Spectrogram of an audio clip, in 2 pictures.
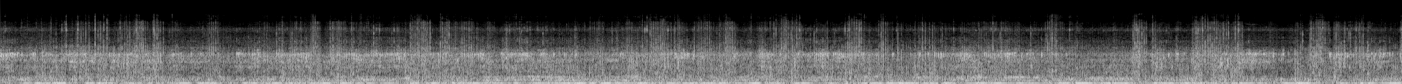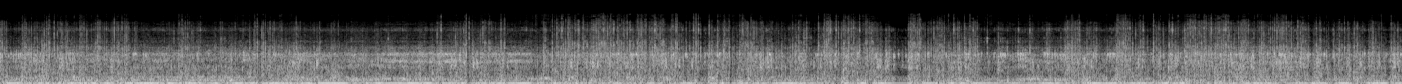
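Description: Wind buffeting a moving action camera's microphone and mountain-bike tyres rolling over dirt singletrack, with constant rattles and knocks as the bike jolts over bumps.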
